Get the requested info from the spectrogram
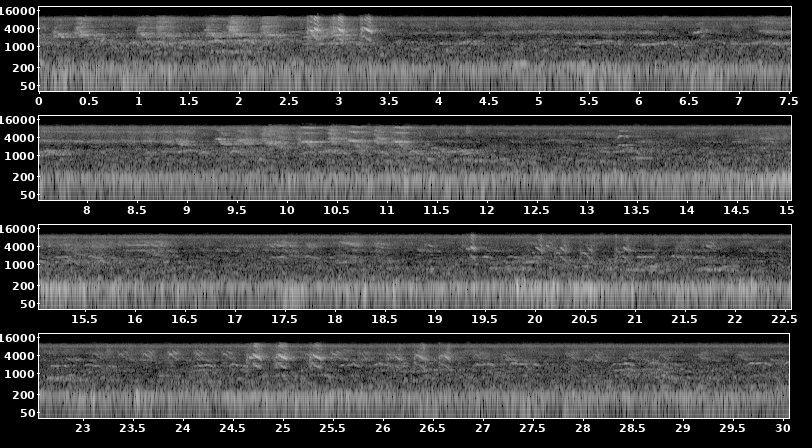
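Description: Birds calling in three bursts of quick, repeated calls: the loudest about three seconds in, another around ten seconds in and one near twenty-five seconds in, over a faint steady high-pitched tone.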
